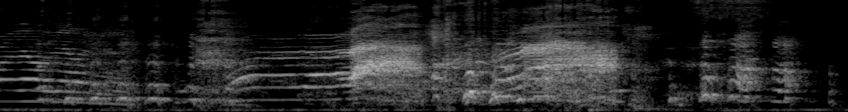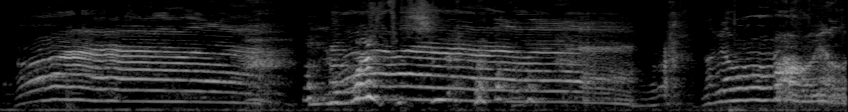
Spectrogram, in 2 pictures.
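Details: Repeated caterwauling from a cat sitting in a box, several long wavering howls that dip and rise, mixed with a person's voice and laughter in a small room.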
